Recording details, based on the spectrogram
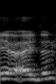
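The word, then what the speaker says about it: Hayden: Ça me dit quelque chose très puis tu pourras aller chercher Aiden aussi parce que je sais pas qui c'est mais c'est vos enfants avec avec monsieur Jefferson.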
